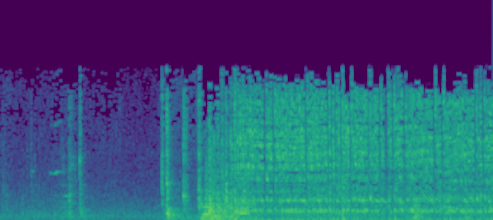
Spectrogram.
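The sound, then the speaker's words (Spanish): A car engine starts up and the vehicle moves off along a track toward a hermitage. After a quiet stretch with a few faint knocks, a sudden burst of noise swells into a loud, steady engine roar that runs to the end. “arranca el vehículo y se alejan por el camino de la ermita”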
